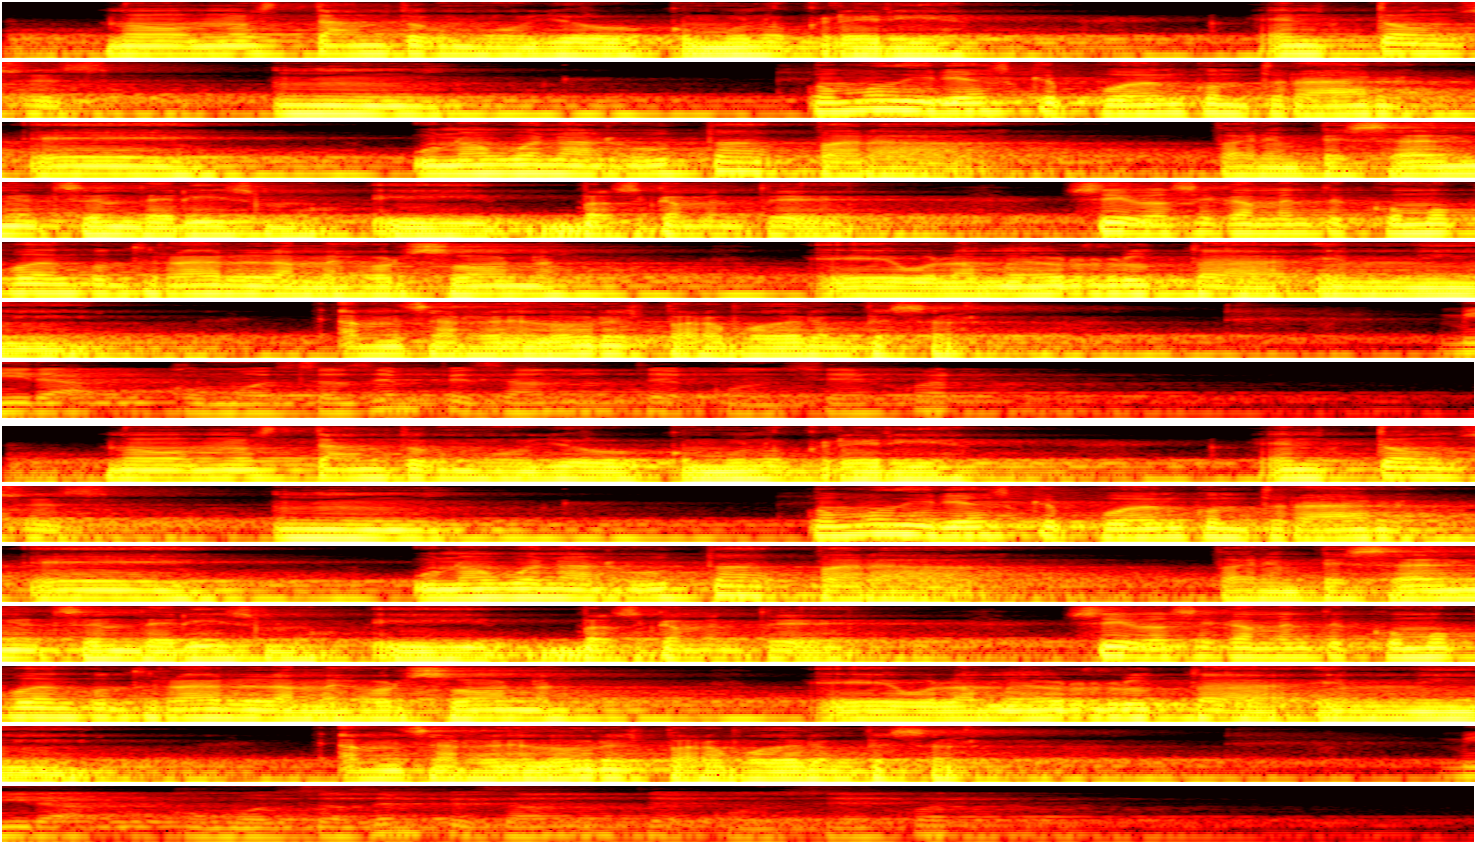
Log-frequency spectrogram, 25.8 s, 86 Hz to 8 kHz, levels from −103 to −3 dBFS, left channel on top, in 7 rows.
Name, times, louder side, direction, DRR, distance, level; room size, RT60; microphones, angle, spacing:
voice 1, 0.3-2.4 3.1-3.9 4.4-4.8 5.7-7.9 8.4-9.9 10.4-13.2 13.7-16.2 16.7-18.6 19.3-20.9, equal, 5° left, 9 dB, 0.4 m, -26 dB
voice 2, 22.0-24.5, left 2 dB, 45° left, 5 dB, 0.9 m, -41 dB
14.0 x 12.5 x 5.3 m, 2.9 s
head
